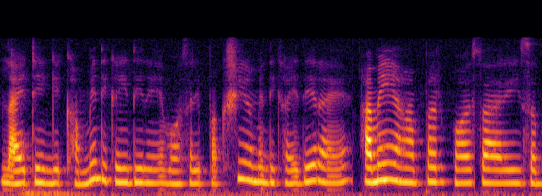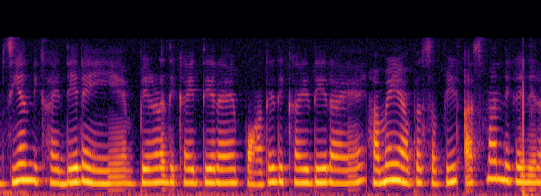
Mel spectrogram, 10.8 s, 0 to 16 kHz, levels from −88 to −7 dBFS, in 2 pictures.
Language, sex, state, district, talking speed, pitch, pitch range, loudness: Hindi, female, Bihar, Saharsa, 245 wpm, 260 Hz, 250-270 Hz, -21 LUFS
